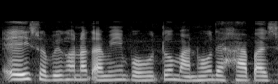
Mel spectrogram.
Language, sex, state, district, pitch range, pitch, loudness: Assamese, female, Assam, Kamrup Metropolitan, 195-220 Hz, 205 Hz, -17 LUFS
